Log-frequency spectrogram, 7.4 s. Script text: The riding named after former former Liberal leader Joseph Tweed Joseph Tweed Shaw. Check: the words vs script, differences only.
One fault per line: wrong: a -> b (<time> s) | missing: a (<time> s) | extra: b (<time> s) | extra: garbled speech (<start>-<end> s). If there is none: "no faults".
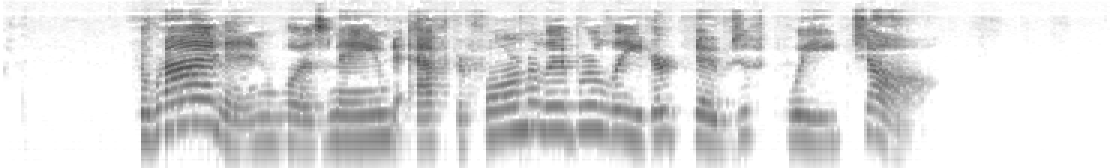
extra: was (1.9 s)
missing: former (3.6 s)
missing: Joseph Tweed (5.6 s)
